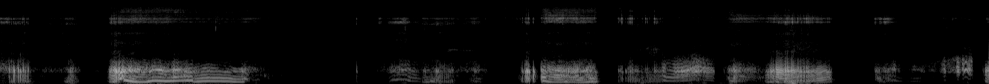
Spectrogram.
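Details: Sleeping Rat Terrier (small dog): repeated rumbling, wheezy snorts and grunts, some with a growl-like tone; loud snoring.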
